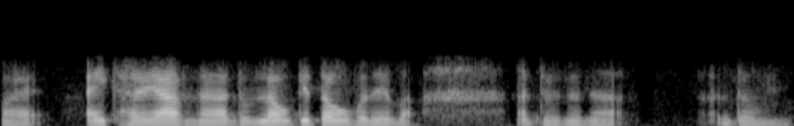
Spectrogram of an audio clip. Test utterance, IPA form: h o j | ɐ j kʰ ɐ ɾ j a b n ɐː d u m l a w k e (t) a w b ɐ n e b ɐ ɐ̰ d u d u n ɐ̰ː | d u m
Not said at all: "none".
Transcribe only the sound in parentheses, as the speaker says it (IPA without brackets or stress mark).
t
